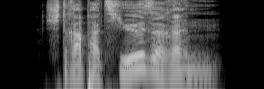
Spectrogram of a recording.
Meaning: inflection of strapaziös: 1. strong genitive masculine/neuter singular comparative degree 2. weak/mixed genitive/dative all-gender singular comparative degree
- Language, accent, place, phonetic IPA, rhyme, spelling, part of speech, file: German, Germany, Berlin, [ʃtʁapaˈt͡si̯øːzəʁən], -øːzəʁən, strapaziöseren, adjective, De-strapaziöseren.ogg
